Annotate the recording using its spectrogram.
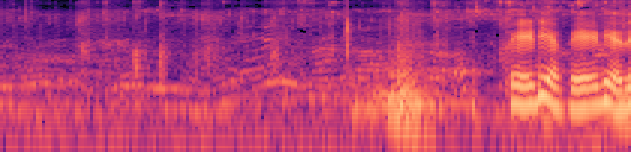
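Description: Faint footsteps of sandals on a dirt path with a few soft clicks, then a person's voice starting loudly near the end.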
